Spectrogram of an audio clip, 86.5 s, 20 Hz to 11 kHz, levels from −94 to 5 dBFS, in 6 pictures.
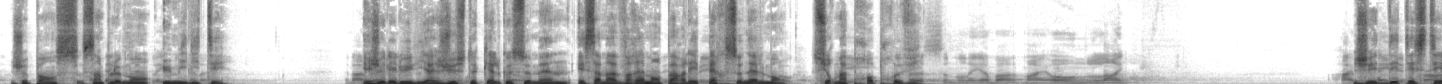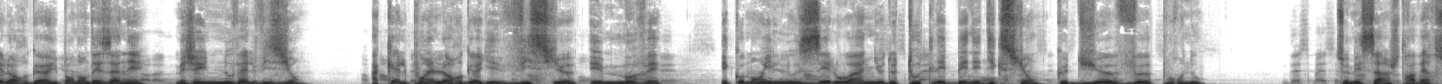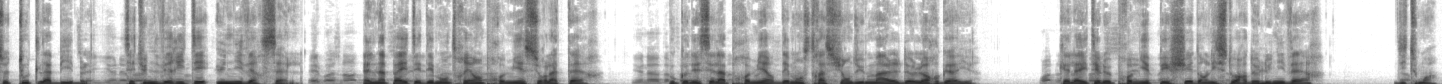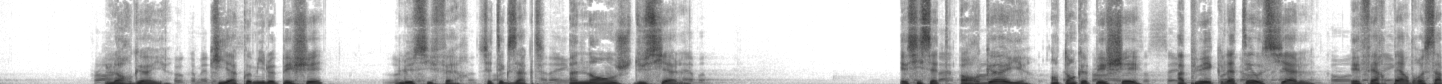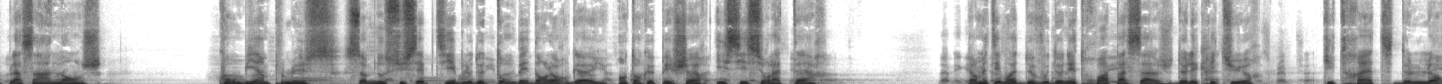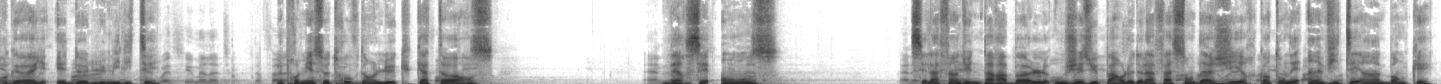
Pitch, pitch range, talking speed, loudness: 145 Hz, 130-165 Hz, 130 wpm, -18 LUFS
